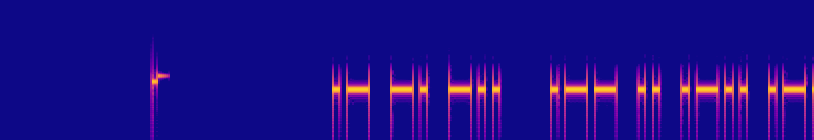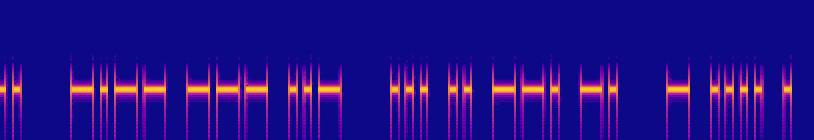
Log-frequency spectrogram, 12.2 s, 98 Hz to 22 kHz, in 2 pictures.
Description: Morse code, heard as a keyed tone, about 22 wpm, 700 Hz. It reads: AND WILL YOU SIGN THE
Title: Sentences from Top 1400 Words 22wpm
